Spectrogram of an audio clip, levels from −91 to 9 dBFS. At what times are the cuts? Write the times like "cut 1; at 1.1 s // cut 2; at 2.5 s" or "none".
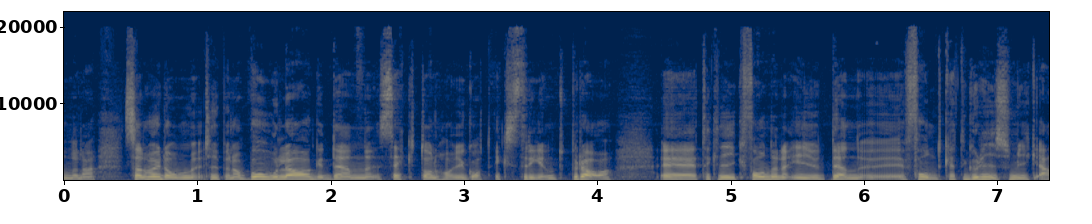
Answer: cut 1; at 1.0 s // cut 2; at 5.7 s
